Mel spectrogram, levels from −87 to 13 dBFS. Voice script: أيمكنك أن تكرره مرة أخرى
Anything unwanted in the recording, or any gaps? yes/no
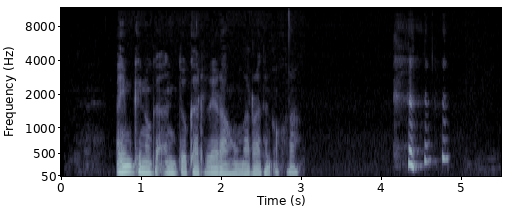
yes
